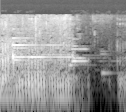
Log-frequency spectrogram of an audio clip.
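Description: A cat purrs in a low, steady, pulsing rumble for just over a second, then the sound drops away, leaving faint quiet noise.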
